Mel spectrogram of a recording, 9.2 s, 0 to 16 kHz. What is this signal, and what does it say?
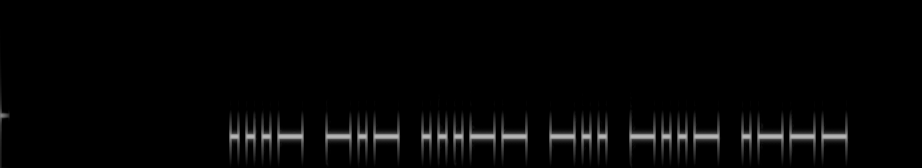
Morse code, heard as a keyed tone, about 15 wpm, 700 Hz. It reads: VK3DXJ
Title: DXCC-100 Call Signs - 6 Characters - 15wpm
